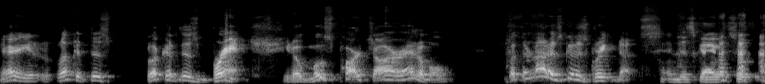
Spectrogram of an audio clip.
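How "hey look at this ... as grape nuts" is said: put-on pitched-up TV commercial spokesman voice, like an old ad. Retelling an old grape nuts commercial: Euell Gibbons impression. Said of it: "this old guy would walk around and go".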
